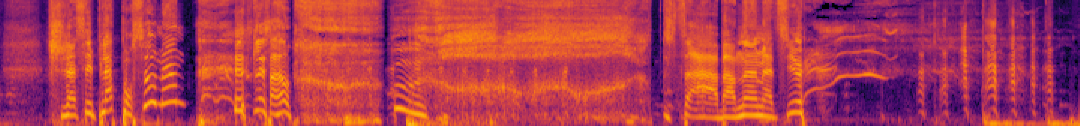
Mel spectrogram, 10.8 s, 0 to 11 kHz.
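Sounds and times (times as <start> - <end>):
speech: 0.5 - 3.3, 3.9 - 4.7, 6.8 - 8.2
laughter: 2.0 - 6.6, 8.0 - 10.7
person yawning loudly: 3.0 - 6.6.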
